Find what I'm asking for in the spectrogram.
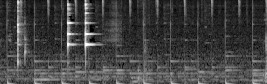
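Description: A spoon stirs menthol eucalyptus shower steamer mixture in a bowl, giving a steady run of soft scrapes and thuds about every half second, with a few bright glassy clinks near the start.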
